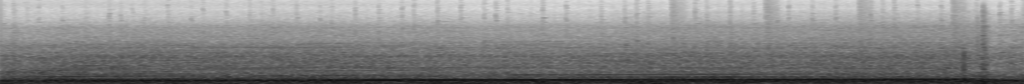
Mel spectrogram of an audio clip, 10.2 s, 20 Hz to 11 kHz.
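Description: Turbocharged 1.5-litre four-cylinder engine of a tuned 2017 Honda Civic EX-T at full throttle, heard from inside the cabin, its pitch climbing slowly as the car accelerates past 100 mph. Near the end there is a brief break and a drop in pitch as it shifts up. Heavy wind and road noise run underneath.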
